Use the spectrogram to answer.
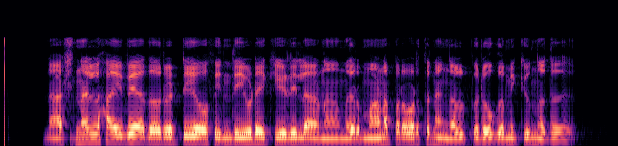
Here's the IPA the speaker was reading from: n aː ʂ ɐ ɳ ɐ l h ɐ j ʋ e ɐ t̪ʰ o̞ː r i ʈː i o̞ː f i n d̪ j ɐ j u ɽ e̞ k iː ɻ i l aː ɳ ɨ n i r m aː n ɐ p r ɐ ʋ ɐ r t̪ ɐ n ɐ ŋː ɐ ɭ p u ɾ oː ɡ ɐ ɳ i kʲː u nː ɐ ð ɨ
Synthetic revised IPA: n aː ʂ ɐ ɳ ɐ l h ɐ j ʋ e ɐ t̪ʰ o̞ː ɾ i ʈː i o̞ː f i n d̪ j ɐ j u ɽ e̞ k iː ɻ i l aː ɳ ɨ n i r m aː ɳ ɐ p r ɐ ʋ ɐ r t̪ ɐ n ɐ ŋː ɐ ɭ p u ɾ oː ɡ ɐ m i kʲː u nː ɐ ð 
